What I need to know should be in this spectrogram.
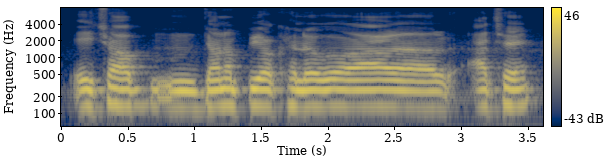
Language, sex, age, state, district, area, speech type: Bengali, male, 30-45, West Bengal, Uttar Dinajpur, urban, spontaneous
